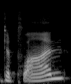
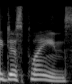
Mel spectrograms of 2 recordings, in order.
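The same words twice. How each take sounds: First: "Des Plaines" as duh-plahn, no s sounds; French Des Plaines. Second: "Des Plaines" anglicized, with the s sounded; Illinois Des Plaines. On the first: Guessing at the French way for a friend, "Des Plaines" as duh-plahn. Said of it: "the French way would be like". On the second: Telling Becky how Illinois says it, "Des Plaines" as dess-plainz. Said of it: "that's how we say it". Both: Shown as a demonstration.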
